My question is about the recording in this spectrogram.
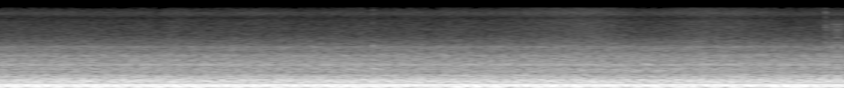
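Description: Steady low drone of a ship's engine-room machinery, unchanging throughout.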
